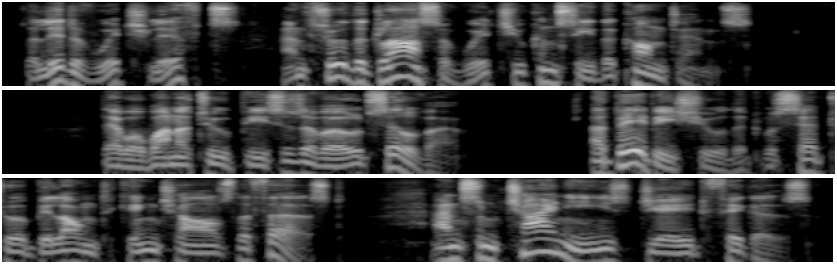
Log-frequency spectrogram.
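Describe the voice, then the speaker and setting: An actor playing a mild village doctor in a radio drama, speaking and narrating in a measured, matter-of-fact way. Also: male voice, on the low side, big pitch swings, fairly bright tone, no echo, clean studio sound. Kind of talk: radio drama dialogue and first-person narration.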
